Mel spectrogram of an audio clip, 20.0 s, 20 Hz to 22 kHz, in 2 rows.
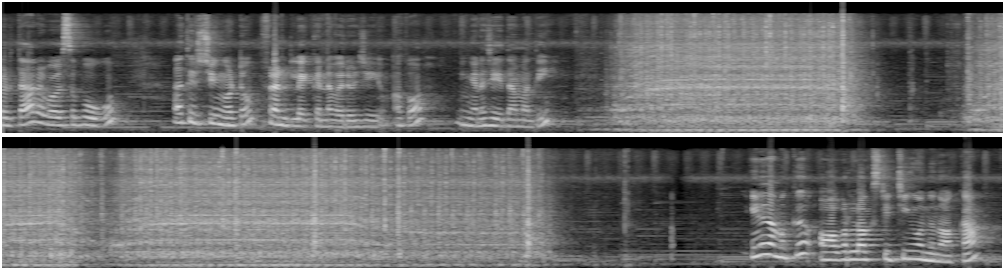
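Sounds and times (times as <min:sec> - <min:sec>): electric sewing machine stitching: 0:05.8 - 0:08.8, 0:09.5 - 0:15.6.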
